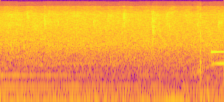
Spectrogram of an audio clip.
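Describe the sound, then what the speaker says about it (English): Steady rain in the Higurashi When They Cry game, a soft, even hiss of falling drops with no voices, ending with a faint brief tone. "I screamed loud enough to drown out the roar of the rain"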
